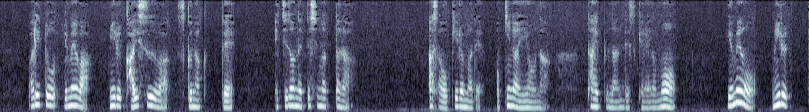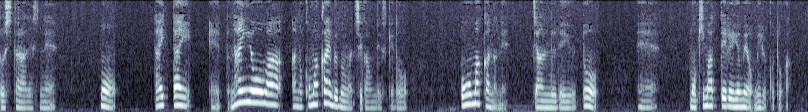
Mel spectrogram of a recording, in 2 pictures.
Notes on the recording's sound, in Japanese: 自宅でスマホによる収録のため様々な騒音が収録されています、ご了承ください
